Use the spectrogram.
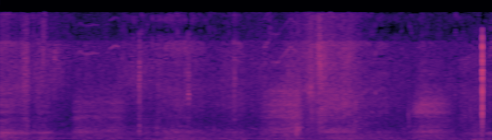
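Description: Honeybees hum steadily around a classic ten-frame wooden hive, a close, continuous buzz with individual insects flying past the microphone, no one speaking.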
